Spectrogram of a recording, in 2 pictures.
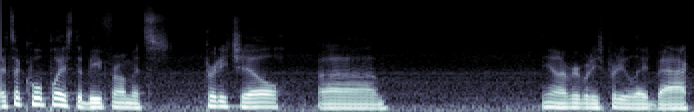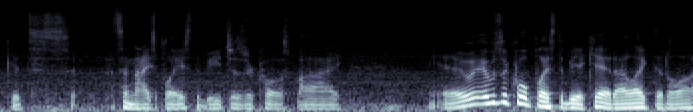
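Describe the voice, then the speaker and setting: Speaking very fast yet with long, frequent pauses, a man with an American accent uses a fairly low pitch and ordinary pitch variation. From Southern California (South Bay, Los Angeles). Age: 30s. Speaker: comedian and aerospace worker. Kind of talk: casual chat.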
